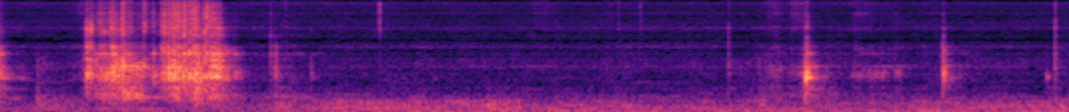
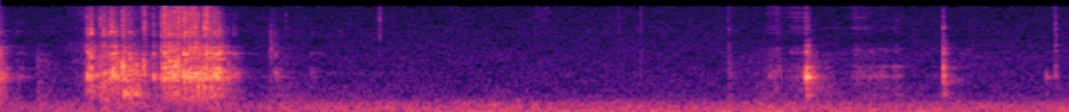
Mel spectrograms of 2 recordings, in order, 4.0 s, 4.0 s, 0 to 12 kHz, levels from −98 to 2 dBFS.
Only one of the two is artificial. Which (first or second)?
first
